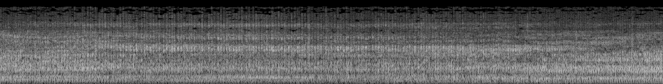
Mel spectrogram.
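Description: A tractor engine rumbles steadily.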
